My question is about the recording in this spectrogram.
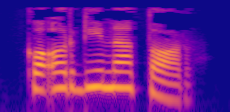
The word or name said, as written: koordinator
